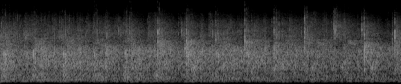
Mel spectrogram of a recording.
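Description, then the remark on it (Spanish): An audience applauds the Lord steadily for about four seconds, a dense, even wash of many hands clapping with crisp individual claps standing out now and then, no voices on top. “Hermano, dele un aplauso al Señor si tú lo crees.”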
